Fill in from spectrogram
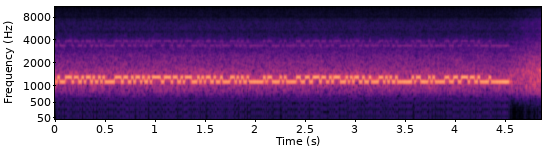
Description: RTTY (45.45 baud, 170 Hz shift), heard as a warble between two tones, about 1210 Hz centre, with radio static and a narrow filter. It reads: … DX DE ZS4BXI ZS4BXI K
